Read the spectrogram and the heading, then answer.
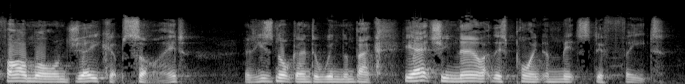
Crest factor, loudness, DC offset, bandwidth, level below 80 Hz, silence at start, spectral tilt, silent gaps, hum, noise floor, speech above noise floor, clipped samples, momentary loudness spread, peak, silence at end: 14 dB; -14 LUFS; under 0.1%; 10.5 kHz; -52 dBFS; 0 s; -5 dB/octave; none; none; -41 dBFS; 27 dB; under 0.1%; 14 LU; 0 dBFS; 0.2 s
